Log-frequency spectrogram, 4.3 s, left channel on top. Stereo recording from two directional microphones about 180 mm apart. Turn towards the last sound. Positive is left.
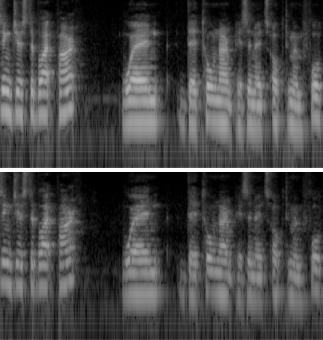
turn(degrees=35)  # may be behind; listen again after turning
